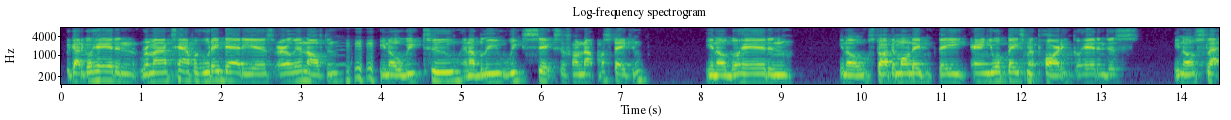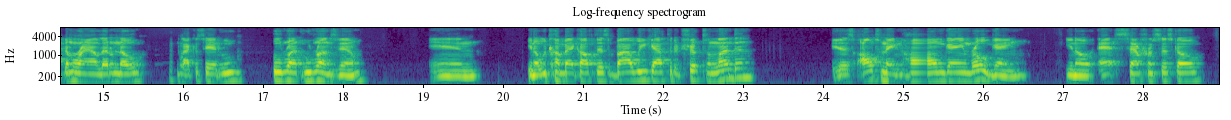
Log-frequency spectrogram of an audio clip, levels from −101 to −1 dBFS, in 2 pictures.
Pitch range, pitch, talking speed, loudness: 115-140 Hz, 130 Hz, 185 wpm, -16 LUFS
